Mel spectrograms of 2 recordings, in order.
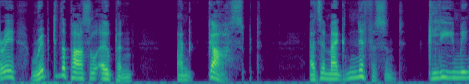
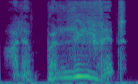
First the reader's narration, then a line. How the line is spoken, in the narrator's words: he said hoarsely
